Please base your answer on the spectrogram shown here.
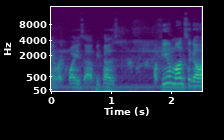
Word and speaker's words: Rayquaza: I had been pronouncing Rayquaza's name uh wrong for well an extremely long amount of time apparently the official pronunciation is Rayquaza yeah the Y is silent apparently but I did not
